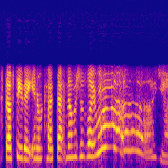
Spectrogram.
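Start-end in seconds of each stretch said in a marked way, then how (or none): 1.9-3.1 long, high-pitched mock wail; imitated wail. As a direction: draw out a high, soft wail. Imitates own reaction to the scene.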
